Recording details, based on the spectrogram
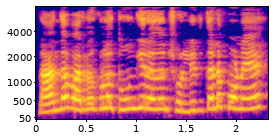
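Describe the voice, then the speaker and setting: A woman voicing a kind, indulgent father who speaks calmly and teases gently. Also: high voice, racing. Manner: calm, gently teasing. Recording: dull lo-fi sound.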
